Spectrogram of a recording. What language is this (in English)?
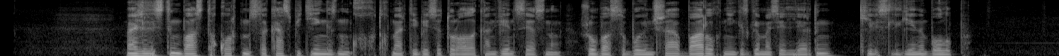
Kazakh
